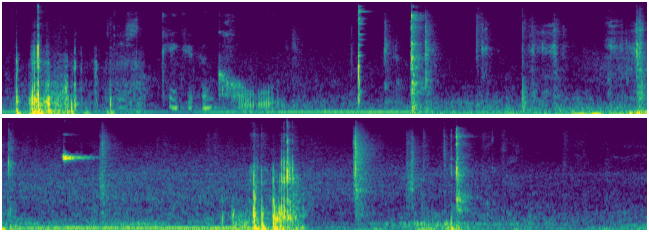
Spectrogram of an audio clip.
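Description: A phone being picked up and handled close to the microphone: knocks, bumps and rustles, loudest just after the start and again about nine seconds in, over a steady low hum. A brief high tone sounds about seven seconds in.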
